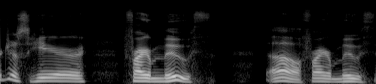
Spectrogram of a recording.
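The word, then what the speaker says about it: Freiermuth: here friar mooth oh friar mooth is the uh the pronunciation and it is it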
